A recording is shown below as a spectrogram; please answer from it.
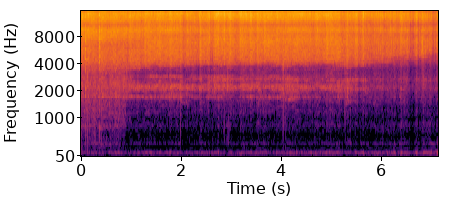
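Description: Ground cumin, coriander and other spices sautéing in a pan on low to medium heat for a homestyle kochu and prawn curry, giving a steady, close, even sizzle and hiss that carries on throughout with no talking.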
